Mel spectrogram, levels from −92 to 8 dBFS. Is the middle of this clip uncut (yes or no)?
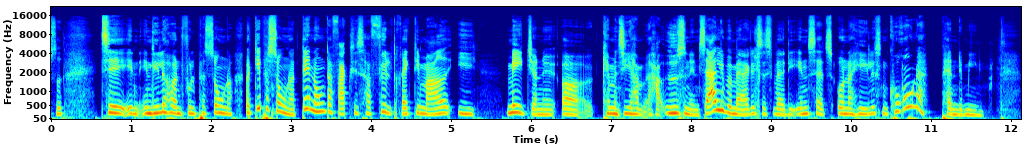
no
